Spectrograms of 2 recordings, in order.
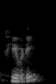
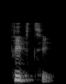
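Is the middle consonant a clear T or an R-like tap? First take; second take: R-like tap; clear T. First: The middle consonant sounds like a tapped R. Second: The middle consonant is a clear T. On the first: "Podría ser como una R" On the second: "la T sí suena"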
